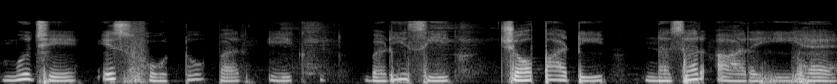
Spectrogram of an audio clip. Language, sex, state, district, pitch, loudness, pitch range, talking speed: Hindi, female, Madhya Pradesh, Katni, 175 Hz, -19 LUFS, 165-205 Hz, 85 wpm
